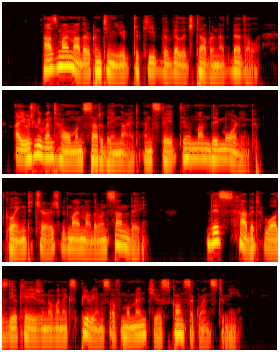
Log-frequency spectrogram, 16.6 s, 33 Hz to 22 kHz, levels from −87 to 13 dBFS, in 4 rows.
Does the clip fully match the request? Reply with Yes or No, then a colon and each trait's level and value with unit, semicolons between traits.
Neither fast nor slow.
Yes: average, 160 wpm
